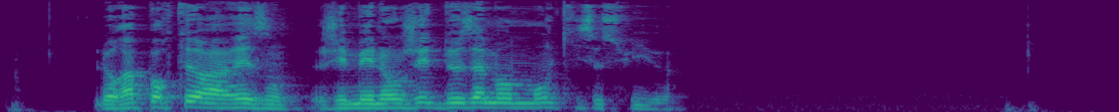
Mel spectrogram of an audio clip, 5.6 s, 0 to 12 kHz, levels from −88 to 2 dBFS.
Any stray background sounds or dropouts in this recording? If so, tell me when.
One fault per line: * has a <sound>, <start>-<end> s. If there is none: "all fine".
all fine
